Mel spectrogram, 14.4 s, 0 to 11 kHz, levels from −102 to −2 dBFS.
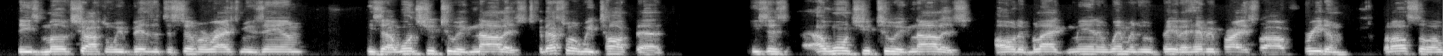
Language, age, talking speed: English, 30-49, 190 wpm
